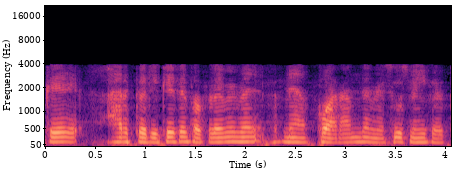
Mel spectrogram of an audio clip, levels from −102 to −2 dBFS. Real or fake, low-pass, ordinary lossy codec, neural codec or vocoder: fake; 7.2 kHz; AAC, 16 kbps; codec, 24 kHz, 1 kbps, SNAC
